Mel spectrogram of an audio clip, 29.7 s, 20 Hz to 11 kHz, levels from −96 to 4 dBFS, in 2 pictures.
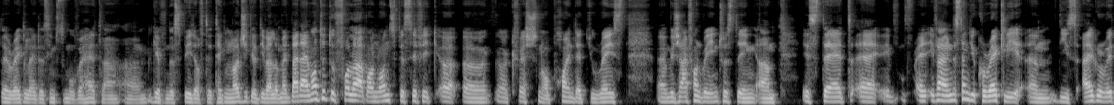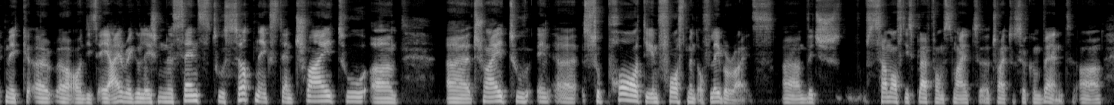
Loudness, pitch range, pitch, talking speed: -26 LUFS, 120-150 Hz, 135 Hz, 180 wpm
